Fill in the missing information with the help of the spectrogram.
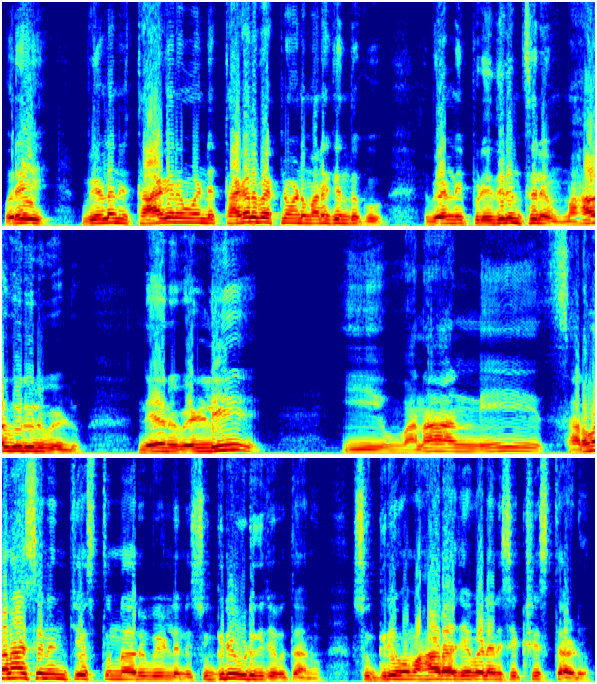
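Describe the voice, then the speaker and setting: A man's voice: sits high, lively intonation, a little fast. A man giving a religious discourse voices an indignant old male monkey who guards a royal garden and scolds the drunken troop. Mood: grumbling. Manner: indignant, scolding then grumbling. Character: angry old monkey garden-keeper, uncle of the king.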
